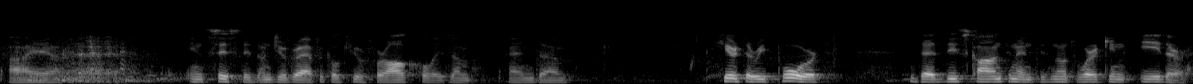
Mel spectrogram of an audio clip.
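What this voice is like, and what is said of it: Speaks with a noticeable accent. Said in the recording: “Obviously, you hear my accent. I'm not from, Bucks County.”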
